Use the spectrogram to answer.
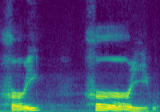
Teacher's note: The whole length of the vowel is colored by the R.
